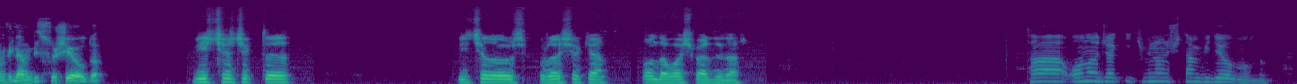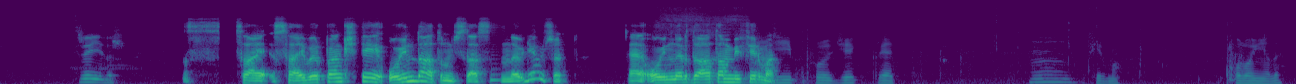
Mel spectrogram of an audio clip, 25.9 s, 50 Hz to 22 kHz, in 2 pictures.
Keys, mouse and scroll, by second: 0.1 click, 0.6 g, 2.1 alt+z, 2.3 click, 2.8 g, 7.7 click, 8.2 g, 10.4-11.3 shift+middle drag, 11.3 click, 12.3 ctrl+r, 15.8 Tab, 16.0 alt+z, 16.1-17.0 alt+scroll down 4, 17.0 shift+middle click, 17.6 scroll down 2, 17.9-21.0 middle drag.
